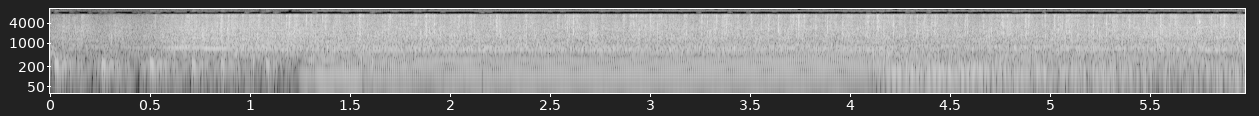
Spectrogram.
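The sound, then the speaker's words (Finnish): A packed ice hockey arena, Hakametsä, roars during the Tappara–IFK game with a dense, steady crowd din throughout, while a sustained droning horn-like tone rises through the noise for a few seconds midway. “Nimittäin meteli on sellainen, ettei täällä kuule yhtään mitään.”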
